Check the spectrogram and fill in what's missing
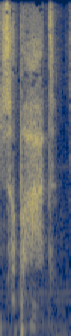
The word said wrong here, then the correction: Noob Saibot: I know, I said it wrong, but Noob Saibot.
